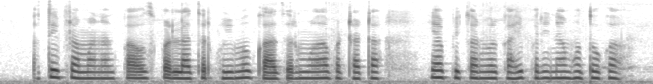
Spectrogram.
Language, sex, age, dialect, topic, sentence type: Marathi, female, 18-24, Northern Konkan, agriculture, question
